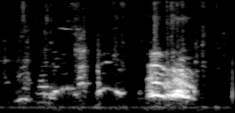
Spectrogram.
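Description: Lulu, a senile pet dog, lets out a few short yips and whimpering barks, then one louder sustained bark, close by and in a quiet room.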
